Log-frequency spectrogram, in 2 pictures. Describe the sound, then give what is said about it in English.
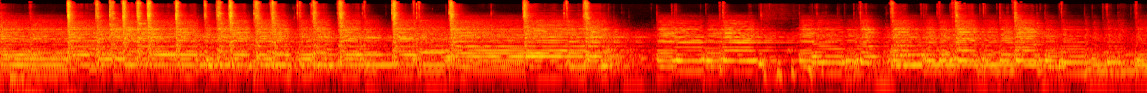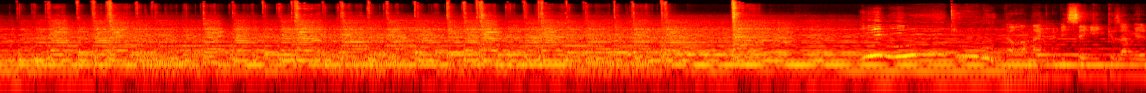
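Electric guitar played through distortion, a steady, dense wall of sustained chords and notes with bright buzzing overtones, continuous and loud across the whole stretch with a brief dip midway. “Should I show the world some of my guitar playing?”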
